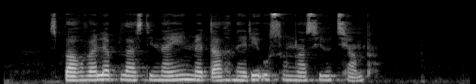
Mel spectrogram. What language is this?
Armenian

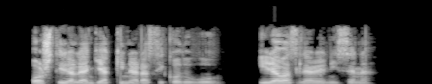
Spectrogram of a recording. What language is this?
Basque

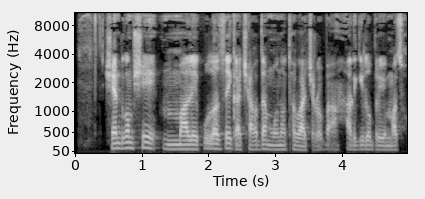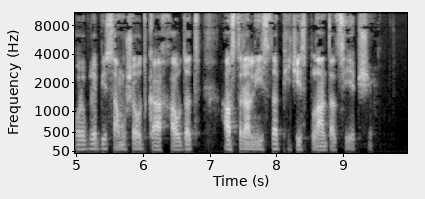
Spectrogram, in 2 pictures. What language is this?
Georgian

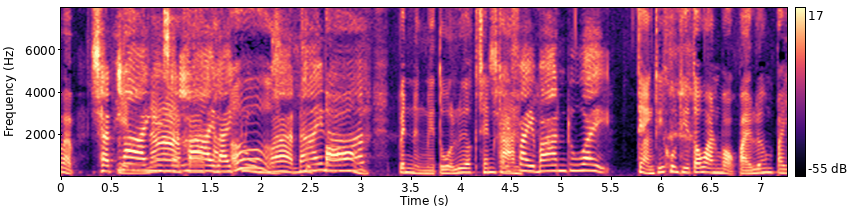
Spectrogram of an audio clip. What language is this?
Thai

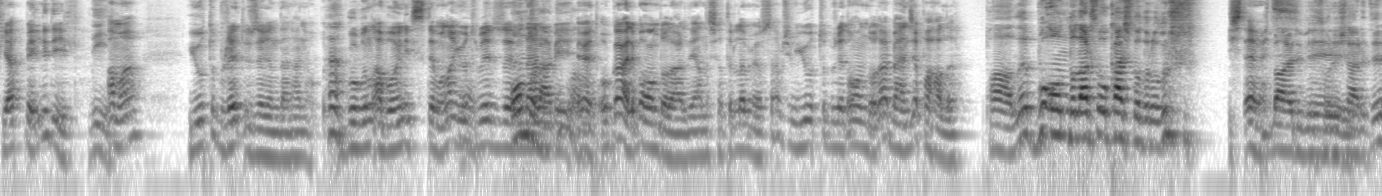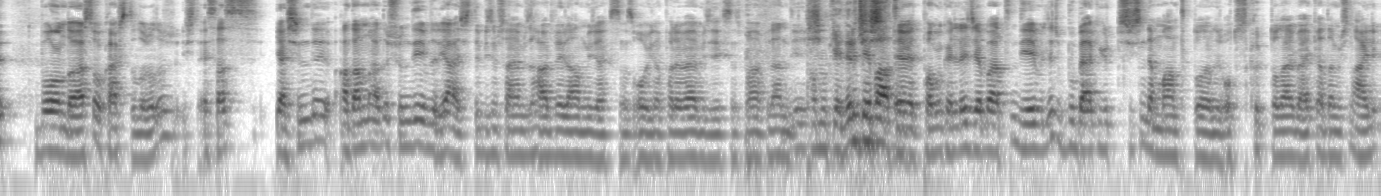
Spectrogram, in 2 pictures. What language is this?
Turkish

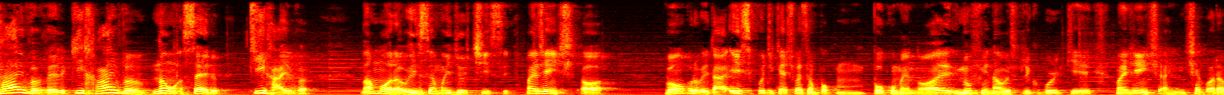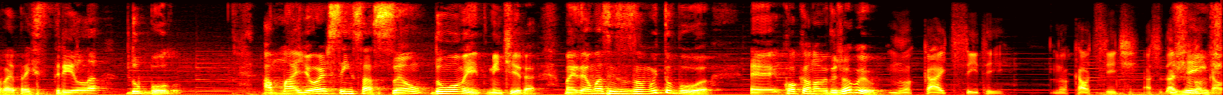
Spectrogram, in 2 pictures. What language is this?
Portuguese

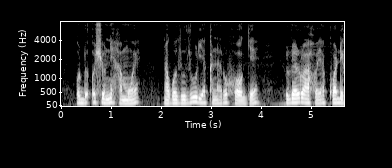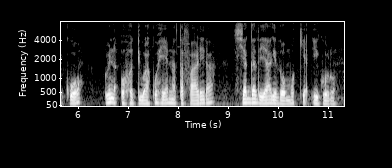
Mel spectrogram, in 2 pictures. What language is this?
Kikuyu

